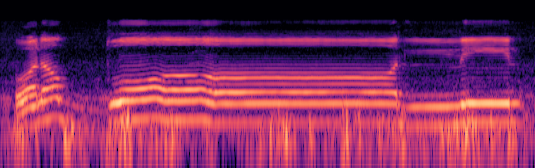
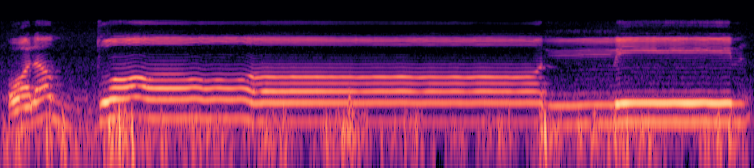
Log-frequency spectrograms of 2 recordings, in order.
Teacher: تو ولضالین کو ہم جب کھینچیں گے کم از کم 3 الف کھینچیں گے، ولا الضالین، 3 الف کم سے کم، اور زیادہ سے زیادہ 5 الف، ولا الضالین. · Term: مد لازم کلمی مثقل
